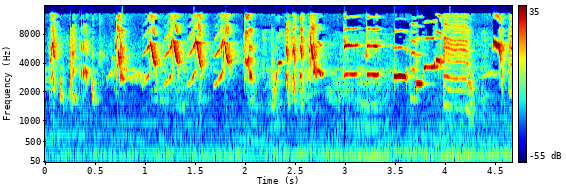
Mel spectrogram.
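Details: Black-and-white Oriental magpie-robin in energetic song: quick chirpy notes in repeated rising flicks, then clear level whistles at several pitches and a rattling buzzy note near the end.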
